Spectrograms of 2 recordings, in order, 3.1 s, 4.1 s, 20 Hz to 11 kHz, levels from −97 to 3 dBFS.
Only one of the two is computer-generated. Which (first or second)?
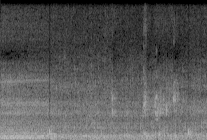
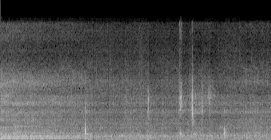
second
